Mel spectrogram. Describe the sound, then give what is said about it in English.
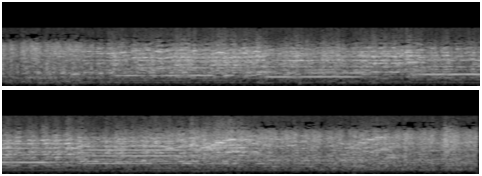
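A steam train rumbles and clatters loudly and steadily as it comes on along the track beyond a canyon opening, with brief whistle-like tones rising out of the dense roar. Nobody speaks. “headed for the canyon opening beyond which he could see the oncoming train”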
